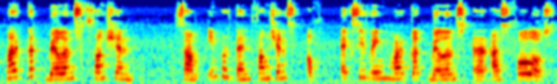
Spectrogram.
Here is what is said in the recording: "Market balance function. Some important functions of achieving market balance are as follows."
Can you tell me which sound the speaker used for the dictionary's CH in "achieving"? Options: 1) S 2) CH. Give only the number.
1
